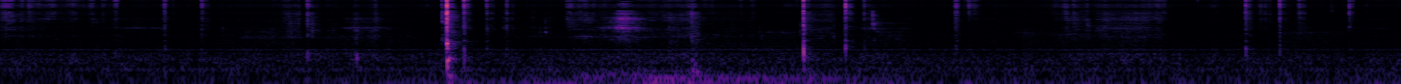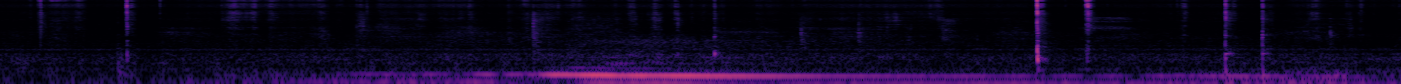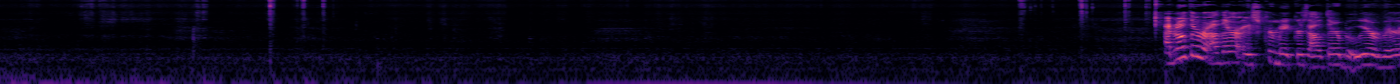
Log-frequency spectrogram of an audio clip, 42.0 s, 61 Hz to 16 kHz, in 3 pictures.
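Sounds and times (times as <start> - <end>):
low electrical hum: 0.0 - 42.0.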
